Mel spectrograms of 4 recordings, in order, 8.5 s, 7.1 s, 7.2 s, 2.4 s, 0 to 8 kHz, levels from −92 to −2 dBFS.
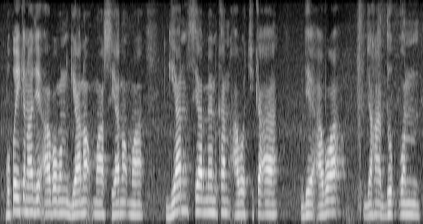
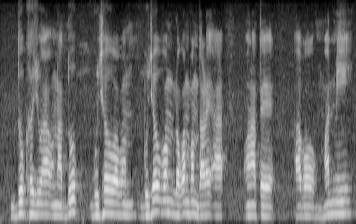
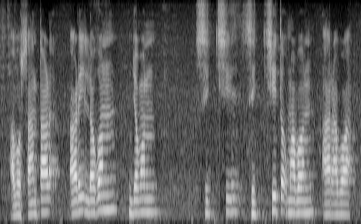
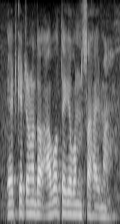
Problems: background sounds at intervals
